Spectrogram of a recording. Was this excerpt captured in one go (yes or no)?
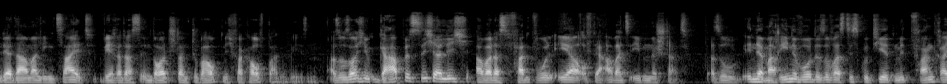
no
